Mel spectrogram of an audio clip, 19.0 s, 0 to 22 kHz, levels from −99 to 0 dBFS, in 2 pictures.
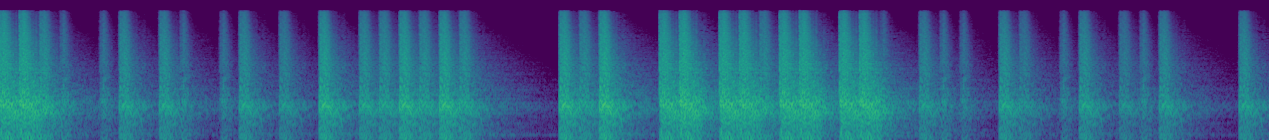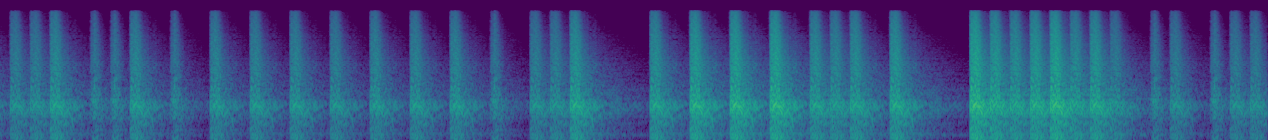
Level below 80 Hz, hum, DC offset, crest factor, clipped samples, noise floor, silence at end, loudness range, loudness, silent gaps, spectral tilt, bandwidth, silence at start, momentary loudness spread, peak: -56 dBFS; none; under 0.1%; 22 dB; under 0.1%; -60 dBFS; 0 s; 12 LU; -34 LUFS; none; -1 dB/octave; 16 kHz; 0 s; 17 LU; -14 dBFS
